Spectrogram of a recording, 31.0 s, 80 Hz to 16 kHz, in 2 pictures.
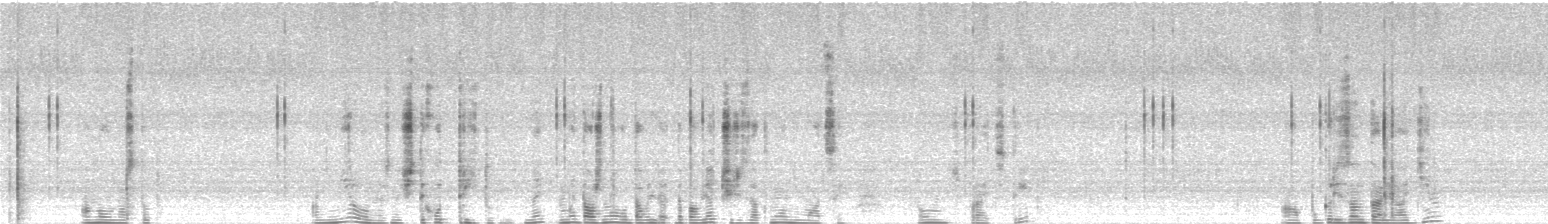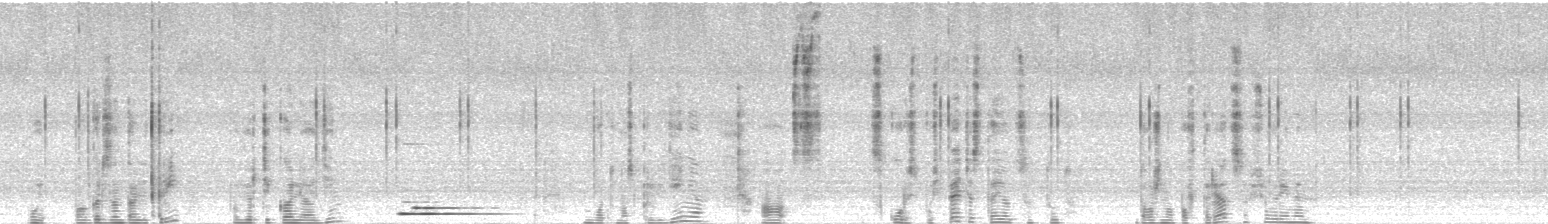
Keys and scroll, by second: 13.8 1, 17.0 3.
